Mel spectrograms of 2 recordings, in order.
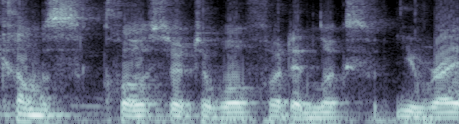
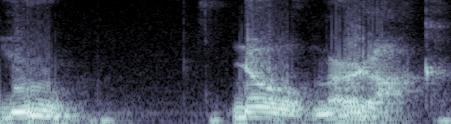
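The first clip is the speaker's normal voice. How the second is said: deep, grumbling, growling gorilla-creature voice. Game master voicing a gorilla creature speaking into a player's head, in a deep growling gorilla voice. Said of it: "you hear a deep growling, grumbling voice".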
